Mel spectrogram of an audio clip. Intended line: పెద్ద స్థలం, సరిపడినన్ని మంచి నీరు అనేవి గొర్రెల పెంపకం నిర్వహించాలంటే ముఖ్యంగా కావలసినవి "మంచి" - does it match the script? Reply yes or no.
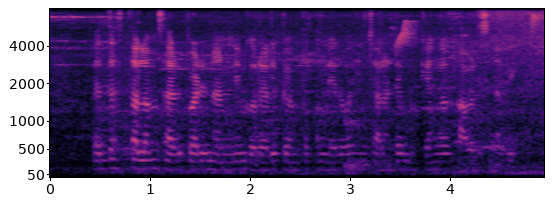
no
